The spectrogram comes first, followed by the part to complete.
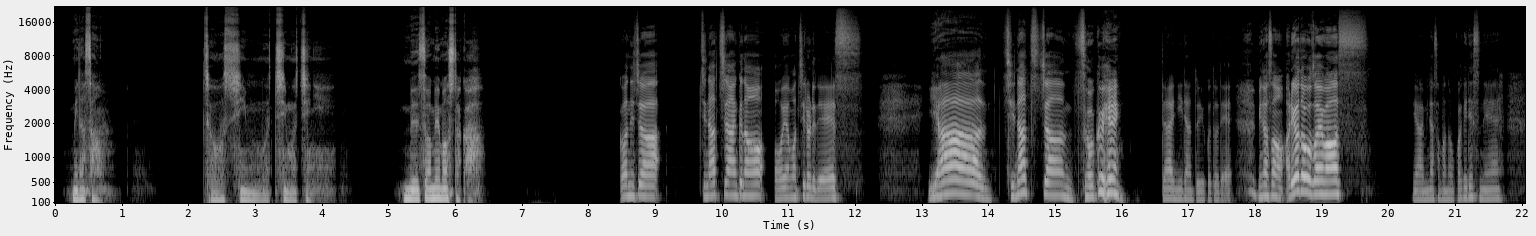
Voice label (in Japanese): フリートーク, ASMR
